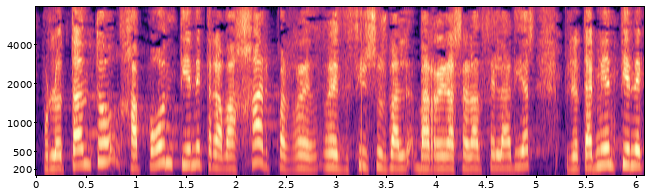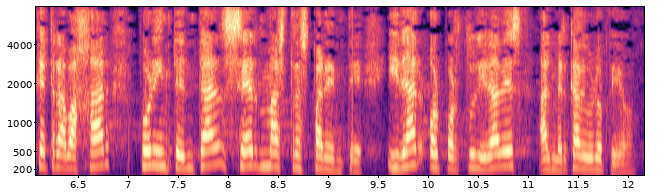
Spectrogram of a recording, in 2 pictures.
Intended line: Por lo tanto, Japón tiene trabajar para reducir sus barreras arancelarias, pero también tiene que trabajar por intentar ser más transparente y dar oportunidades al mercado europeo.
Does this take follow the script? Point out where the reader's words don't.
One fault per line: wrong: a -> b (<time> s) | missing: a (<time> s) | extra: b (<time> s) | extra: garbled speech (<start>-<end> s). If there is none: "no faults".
no faults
